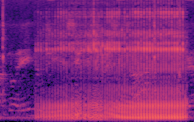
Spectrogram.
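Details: English Bulldog snoring: low, rattling, fluttering breath noise rising through a long inhaled snore.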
